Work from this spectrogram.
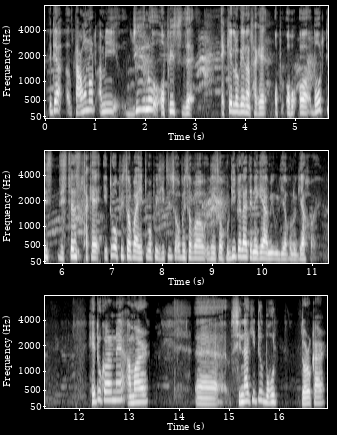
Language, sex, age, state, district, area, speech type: Assamese, male, 45-60, Assam, Golaghat, rural, spontaneous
